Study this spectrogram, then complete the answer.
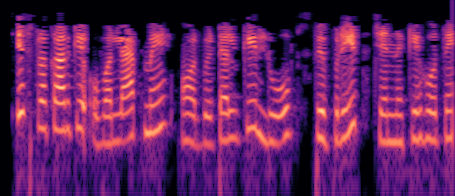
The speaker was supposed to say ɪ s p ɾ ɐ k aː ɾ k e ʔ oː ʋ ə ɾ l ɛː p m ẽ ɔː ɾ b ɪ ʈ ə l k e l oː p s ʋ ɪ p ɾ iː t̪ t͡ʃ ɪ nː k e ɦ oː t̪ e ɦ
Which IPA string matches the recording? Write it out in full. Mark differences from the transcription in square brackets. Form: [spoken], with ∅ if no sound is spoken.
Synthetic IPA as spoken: ɪ s p ɾ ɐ k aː ɾ k e ʔ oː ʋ ə ɾ l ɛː p m ẽ ɔː ɾ b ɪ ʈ ə l k e l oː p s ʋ ɪ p ɾ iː t̪ t͡ʃ ɪ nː k e ɦ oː t̪ e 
